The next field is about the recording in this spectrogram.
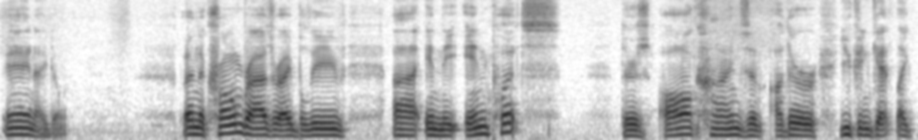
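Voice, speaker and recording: A male psychology instructor lecturing live over his computer mic. His voice is mellow and dark, with a gravelly edge, and he rambles casually, doubling back on his words as he explains. The delivery is loose and conversational. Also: mid-range voice. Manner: casual, rambling with restarts, demonstrates sounds with his voice. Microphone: computer microphone.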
